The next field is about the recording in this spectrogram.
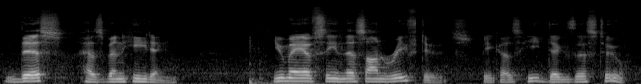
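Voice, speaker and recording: While fiddling with a homemade project on his live stream, a man jokes around and rambles to chat. He speaks slowly in a medium-pitched voice, with a little hiss or hum on the recording.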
